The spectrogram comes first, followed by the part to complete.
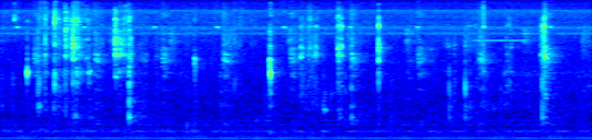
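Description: Light clicks and small metallic taps of pen-kit parts handled by hand: a ballpoint refill with its spring being fitted into a metal pen barrel. A quick run of clicks in the first second, then scattered single clicks.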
